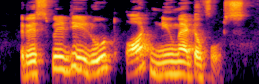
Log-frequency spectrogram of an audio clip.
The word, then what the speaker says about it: pneumatophores: called respiratory roots or pneumatophores. P silent होगा, NEUMATOPHORES, pneumatophores, NEUMATOPHORES। यहाँ पे P जो है वो साइलेंट होगा। क्या बोला जाता है इसको बोला जाता है न्यूमैटोफोर्स।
